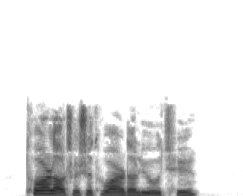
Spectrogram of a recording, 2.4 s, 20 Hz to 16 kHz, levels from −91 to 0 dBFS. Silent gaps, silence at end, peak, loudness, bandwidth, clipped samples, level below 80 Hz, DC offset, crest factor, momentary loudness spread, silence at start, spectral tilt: none; 0.45 s; -4 dBFS; -20 LUFS; 7.8 kHz; under 0.1%; -66 dBFS; under 0.1%; 16 dB; 11 LU; 0.25 s; -4.5 dB/octave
